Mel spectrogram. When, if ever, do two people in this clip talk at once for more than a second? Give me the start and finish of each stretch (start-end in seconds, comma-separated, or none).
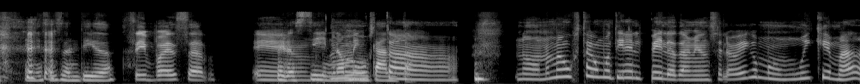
2.8-4.2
